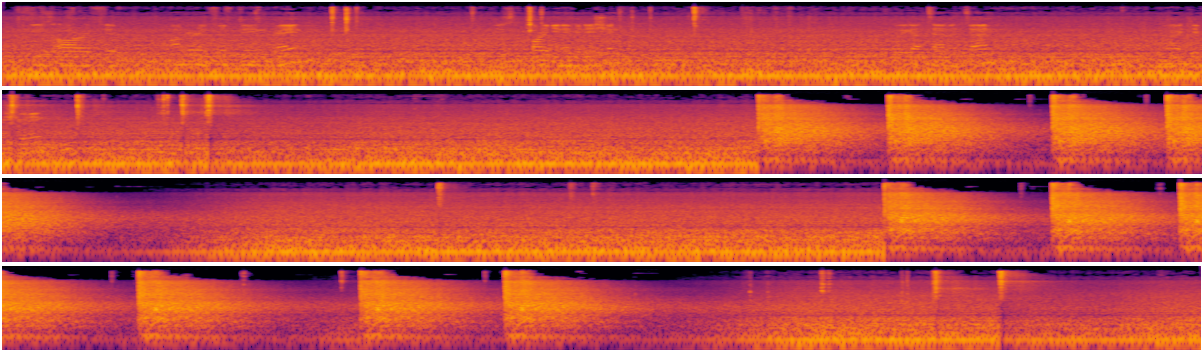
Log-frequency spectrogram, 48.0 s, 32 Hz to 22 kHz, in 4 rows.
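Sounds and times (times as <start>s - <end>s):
steady low hum: 0.0s - 47.9s
pistol shots: 19.5s - 25.2s, 32.8s - 38.8s, 39.5s - 42.6s.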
